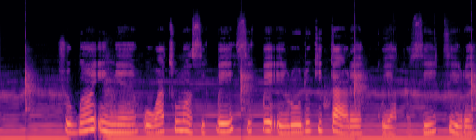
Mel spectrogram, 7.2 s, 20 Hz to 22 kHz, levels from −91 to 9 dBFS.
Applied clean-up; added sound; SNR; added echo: none; Musical instrument; 6 dB; none.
